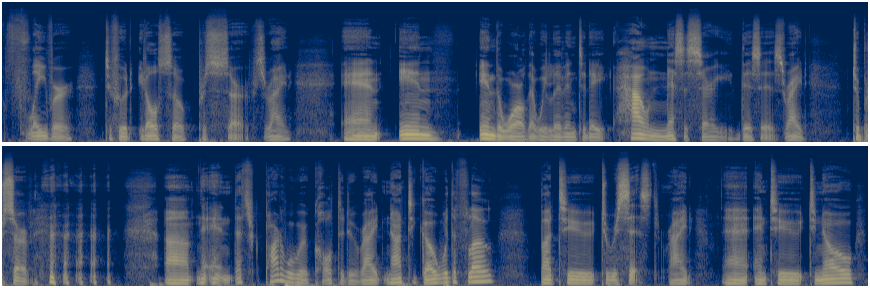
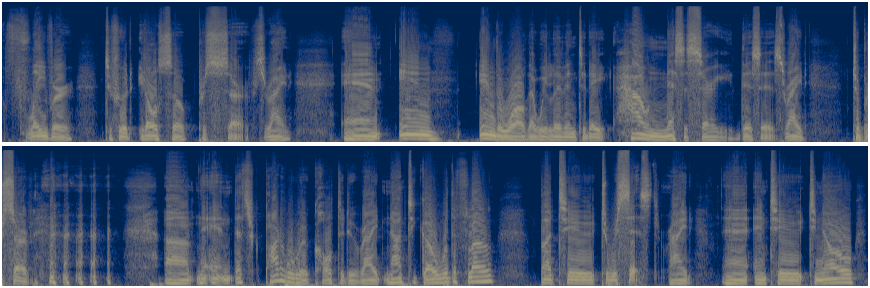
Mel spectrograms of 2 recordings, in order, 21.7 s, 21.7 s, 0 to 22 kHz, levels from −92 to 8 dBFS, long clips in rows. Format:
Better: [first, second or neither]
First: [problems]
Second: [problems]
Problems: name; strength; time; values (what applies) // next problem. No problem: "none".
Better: first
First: none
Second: distortion; heavy; 17% of the sound clipped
